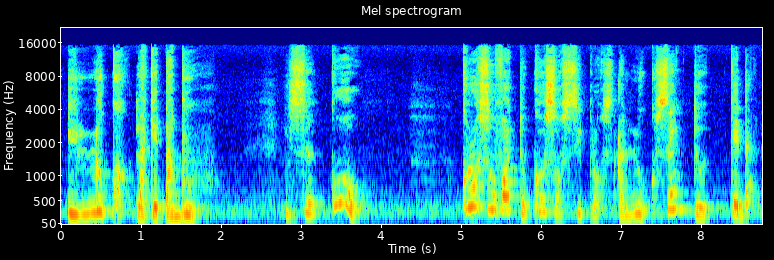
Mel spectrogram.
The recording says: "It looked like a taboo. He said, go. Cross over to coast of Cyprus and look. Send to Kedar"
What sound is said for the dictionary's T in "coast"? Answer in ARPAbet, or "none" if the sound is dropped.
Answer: none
